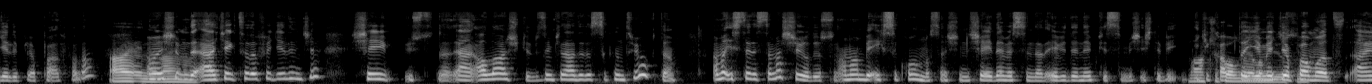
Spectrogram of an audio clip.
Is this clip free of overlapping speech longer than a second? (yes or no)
no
